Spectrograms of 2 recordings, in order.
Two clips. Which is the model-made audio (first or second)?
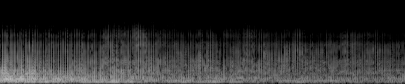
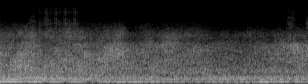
first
